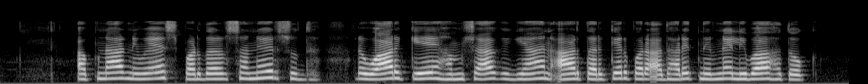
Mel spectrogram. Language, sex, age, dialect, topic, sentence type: Magahi, female, 41-45, Northeastern/Surjapuri, banking, statement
